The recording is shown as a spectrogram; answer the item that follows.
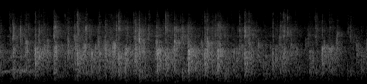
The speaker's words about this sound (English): Are we making sense today? Can you give the Lord a clap offering?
